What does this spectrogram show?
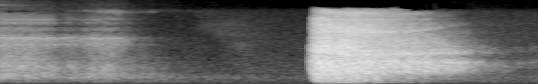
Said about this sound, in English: take a deep inhale and then drop it all and breathe.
